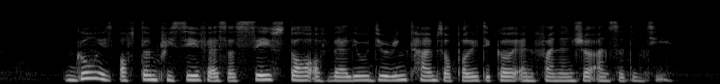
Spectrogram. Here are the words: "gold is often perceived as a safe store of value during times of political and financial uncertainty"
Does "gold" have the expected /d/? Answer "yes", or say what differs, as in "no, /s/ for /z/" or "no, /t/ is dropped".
no, /d/ is dropped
